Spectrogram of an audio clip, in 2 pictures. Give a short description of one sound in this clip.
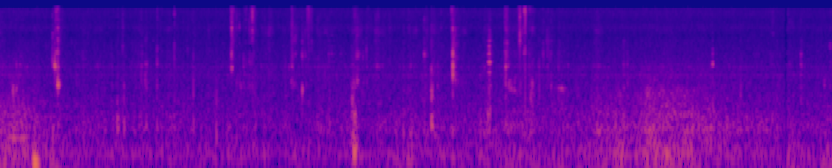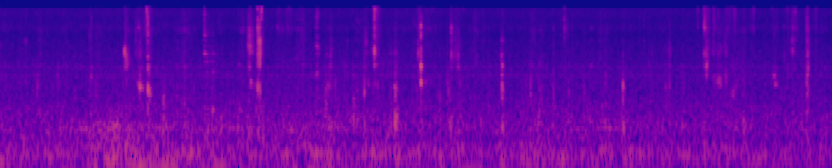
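A woman chews food wetly and crunchily close to a microphone.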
